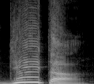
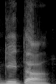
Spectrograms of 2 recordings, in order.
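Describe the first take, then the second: First: The first vowel is stretched out long. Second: The first vowel is said short and plain. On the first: The speaker calls it right. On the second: The speaker calls it wrong.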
